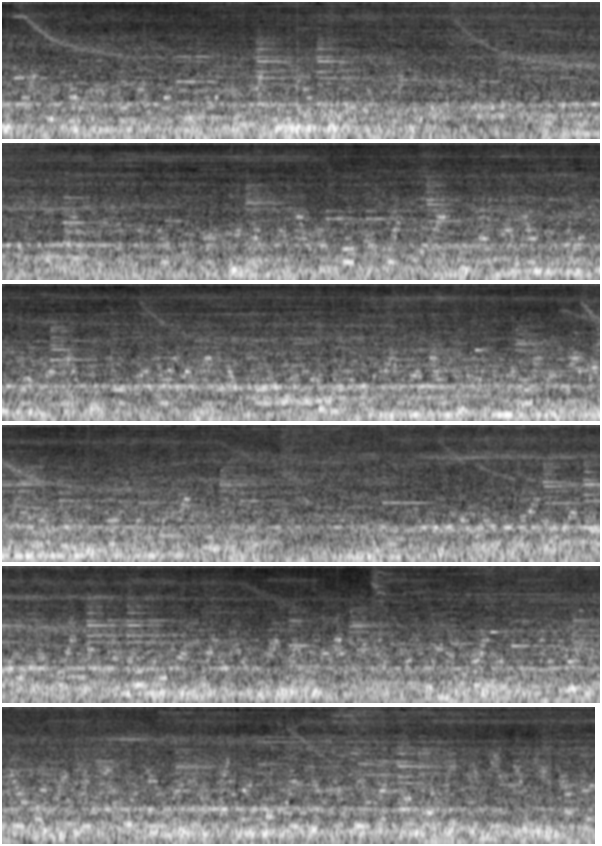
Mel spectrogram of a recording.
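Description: Experimental electronic noise music from synthesizers: a dense, steady wash of noise and drones with a held tone, crossed now and then by high sweeps that fall in pitch.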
